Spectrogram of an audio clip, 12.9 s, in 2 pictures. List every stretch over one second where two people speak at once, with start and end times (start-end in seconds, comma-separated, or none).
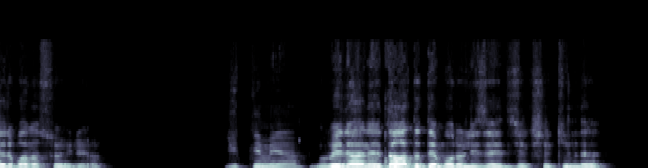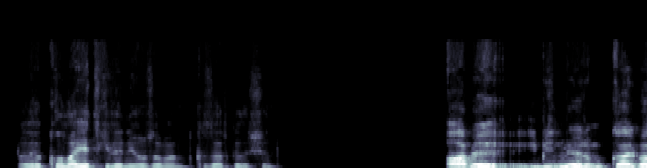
none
